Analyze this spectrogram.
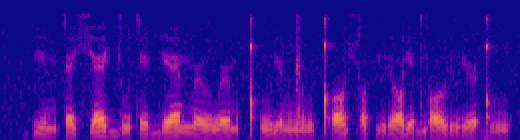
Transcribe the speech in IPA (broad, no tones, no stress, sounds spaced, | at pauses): pʲ e m t ɛ ç ɛ ɟ u t e bʲ ɛ m ə˞ ʊ̯ w ə˞ m ǃʰ u ɾʲ ə˞ ŋ͡ǁ u ǃʼ ɔ ç ɔ pʲ u ɾʲ ɔ ɾʲ ɛ d j ɔ ʊ̯ ɾʲ u ɾʲ ə˞ ɡ͡ǃ u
